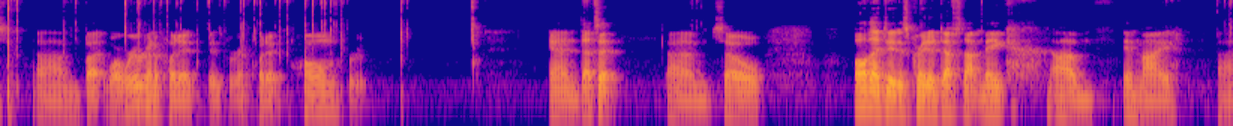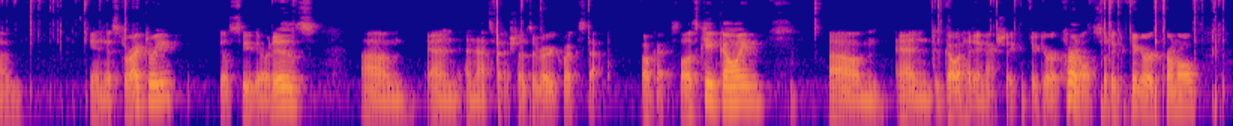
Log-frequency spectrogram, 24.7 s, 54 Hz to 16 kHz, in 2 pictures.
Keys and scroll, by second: 0.0-3.9 typing, 4.0 Return, 11.9-13.9 typing, 17.6 super+Tab, 21.7 Tab, 23.1-24.6 typing.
